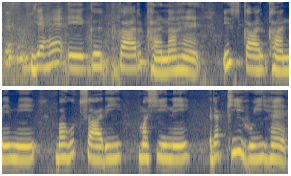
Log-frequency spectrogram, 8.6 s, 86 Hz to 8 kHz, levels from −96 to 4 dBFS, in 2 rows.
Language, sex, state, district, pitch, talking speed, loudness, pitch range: Hindi, female, Haryana, Charkhi Dadri, 210 Hz, 90 wpm, -13 LUFS, 200-230 Hz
